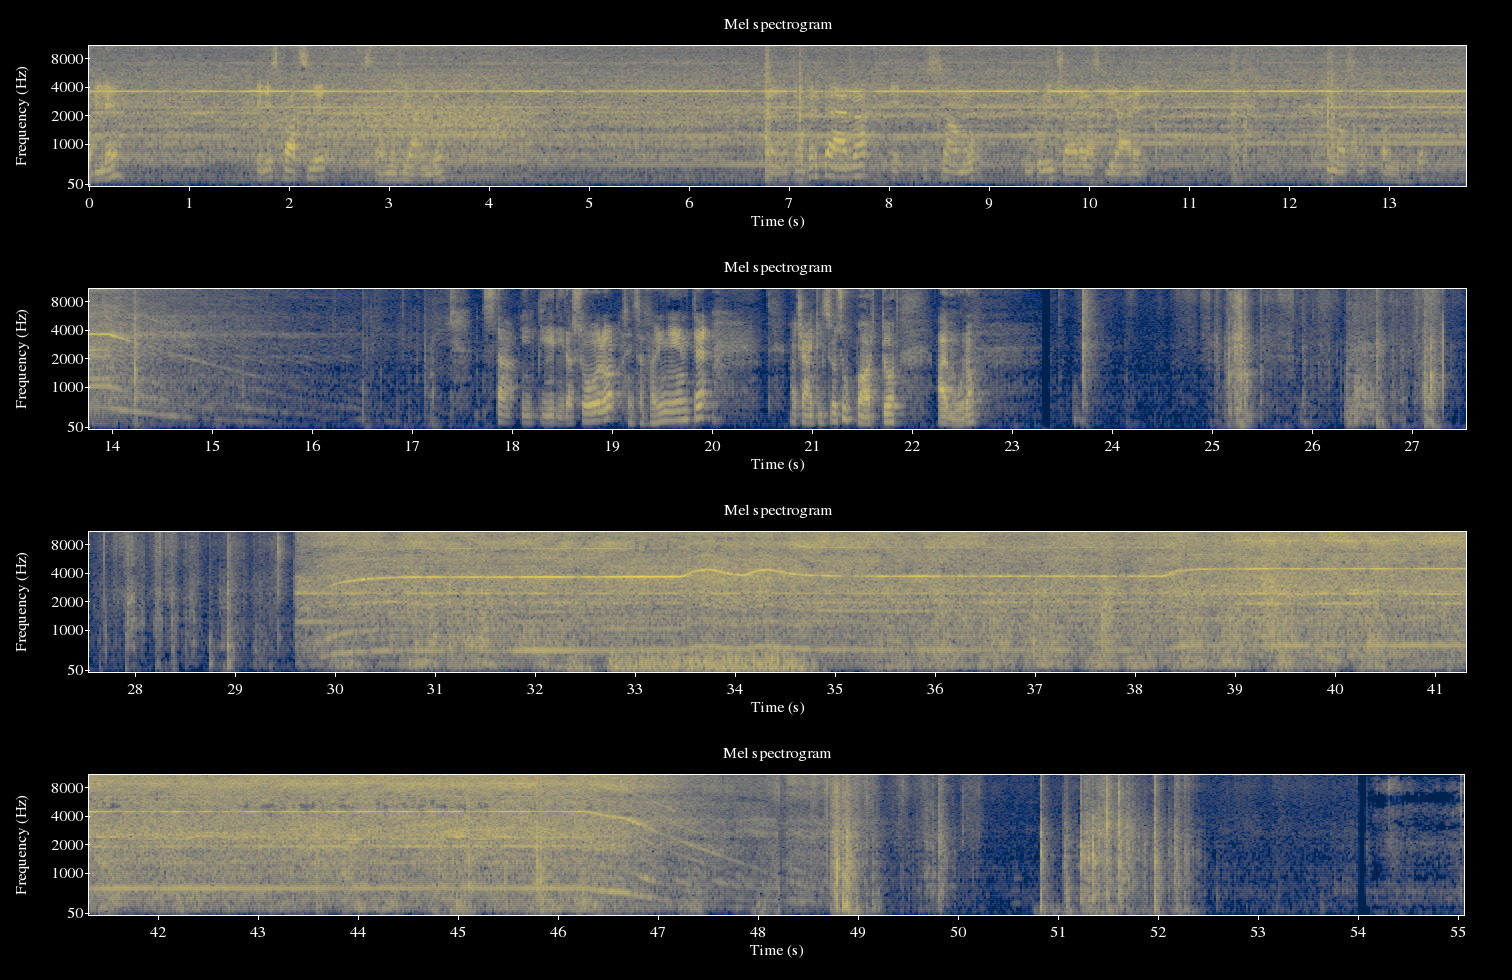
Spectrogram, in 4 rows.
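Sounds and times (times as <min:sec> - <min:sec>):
vacuum motor whine: 0:00.0 - 0:16.4, 0:29.6 - 0:49.1.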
